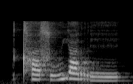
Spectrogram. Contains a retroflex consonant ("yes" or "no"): no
